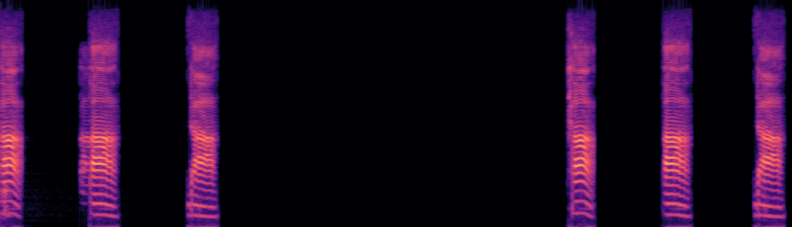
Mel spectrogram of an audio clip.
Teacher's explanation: So Thai distinguishes three different kinds of alveolar stop sounds. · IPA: tʰ t d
